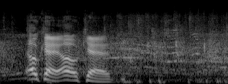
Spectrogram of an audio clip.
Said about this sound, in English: Okay, so, wow, I was not expecting an applause. I love you guys, that helped me.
